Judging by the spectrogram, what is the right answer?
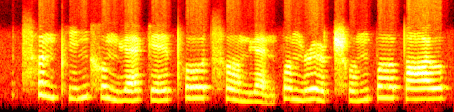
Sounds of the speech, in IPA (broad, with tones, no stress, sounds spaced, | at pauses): t͡sʰ ə˥˩ n pʰ i˧˥ ŋ x ʊ˥˩ ŋ ɥ ɛ˧˥ k e˧˥ ɪ̯ t̪ʰ o˥ ʊ̯ t͡sʰ ɤ˥˩ n̪ ɥ ɛ̰˨˩ n p ɤ˥˧ ŋ ɻ ɻ̩˥˩ ʈ͡ʂʰ ʊ˧˥ ŋ p ɤ˥ t̪ ɑ˥ ʊ̯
